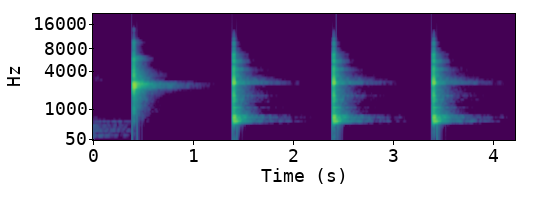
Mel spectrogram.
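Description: Metronome clicking a one-bar count-in at 60 bpm: four short wood-block-like clicks, one a second.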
